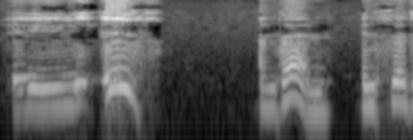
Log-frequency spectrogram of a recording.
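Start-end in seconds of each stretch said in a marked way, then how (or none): 0.0-1.2 grim fatherly growl; growling, emphatic confirmation. Acted. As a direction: growl out the verdict. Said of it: "growled her husband".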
